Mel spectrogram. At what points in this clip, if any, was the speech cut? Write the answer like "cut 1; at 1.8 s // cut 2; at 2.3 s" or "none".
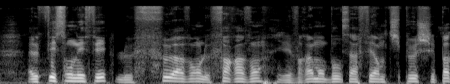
cut 1; at 1.2 s // cut 2; at 3.4 s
